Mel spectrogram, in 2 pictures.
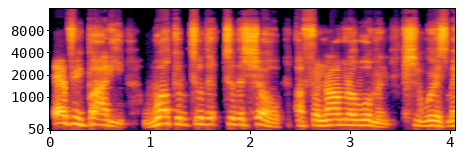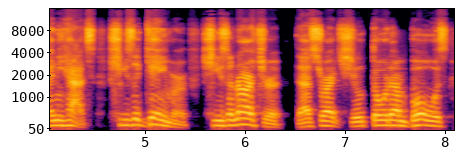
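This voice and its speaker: A man's voice: on the high side, a bit bright, no echo. A man from Guyana hosting a casual podcast interview, hyped in his introductions and rambling with many fillers. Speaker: podcast host.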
